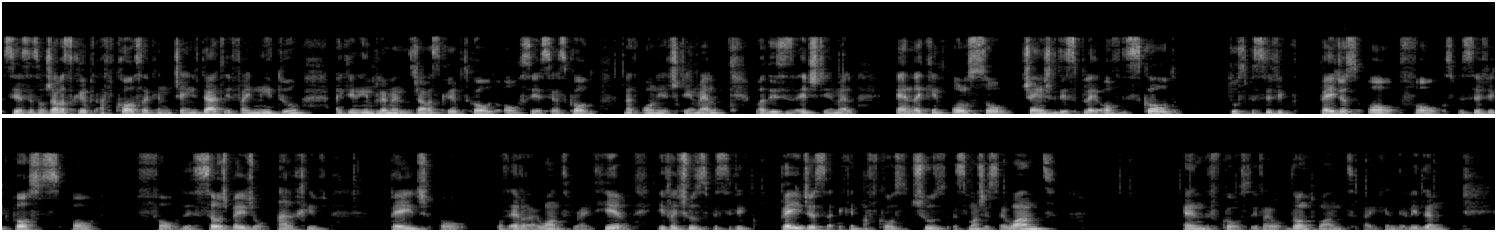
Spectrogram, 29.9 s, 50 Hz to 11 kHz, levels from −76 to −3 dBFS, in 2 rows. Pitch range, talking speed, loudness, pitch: 105-145 Hz, 170 wpm, -29 LUFS, 120 Hz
